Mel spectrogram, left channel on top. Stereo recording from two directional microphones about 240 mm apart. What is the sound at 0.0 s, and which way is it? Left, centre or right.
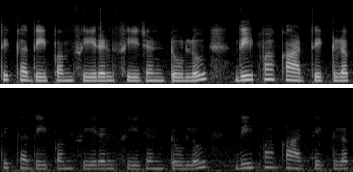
Speech, left.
